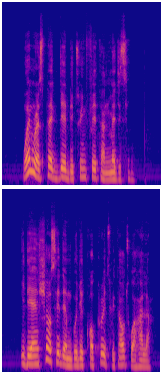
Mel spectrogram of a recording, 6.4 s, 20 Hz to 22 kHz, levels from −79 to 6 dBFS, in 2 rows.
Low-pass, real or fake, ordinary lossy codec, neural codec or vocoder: 19.8 kHz; fake; none; codec, 44.1 kHz, 7.8 kbps, Pupu-Codec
